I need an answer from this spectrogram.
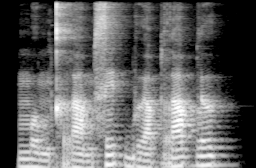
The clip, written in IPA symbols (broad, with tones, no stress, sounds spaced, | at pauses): m o˨˩ m kʰ r a˩˦ m s i˥˩ t̚ b ɯ˩˦ a̯ p r a˦˥ p̚ l ɯ˥˩ k̚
